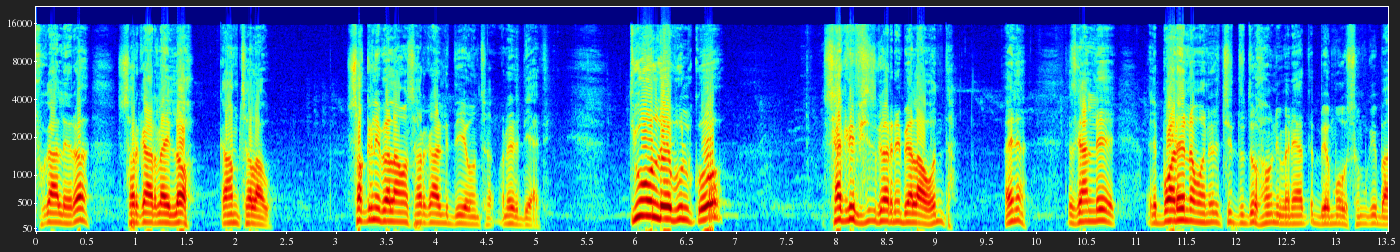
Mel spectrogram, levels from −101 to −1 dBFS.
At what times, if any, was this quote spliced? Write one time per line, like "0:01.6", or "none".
none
